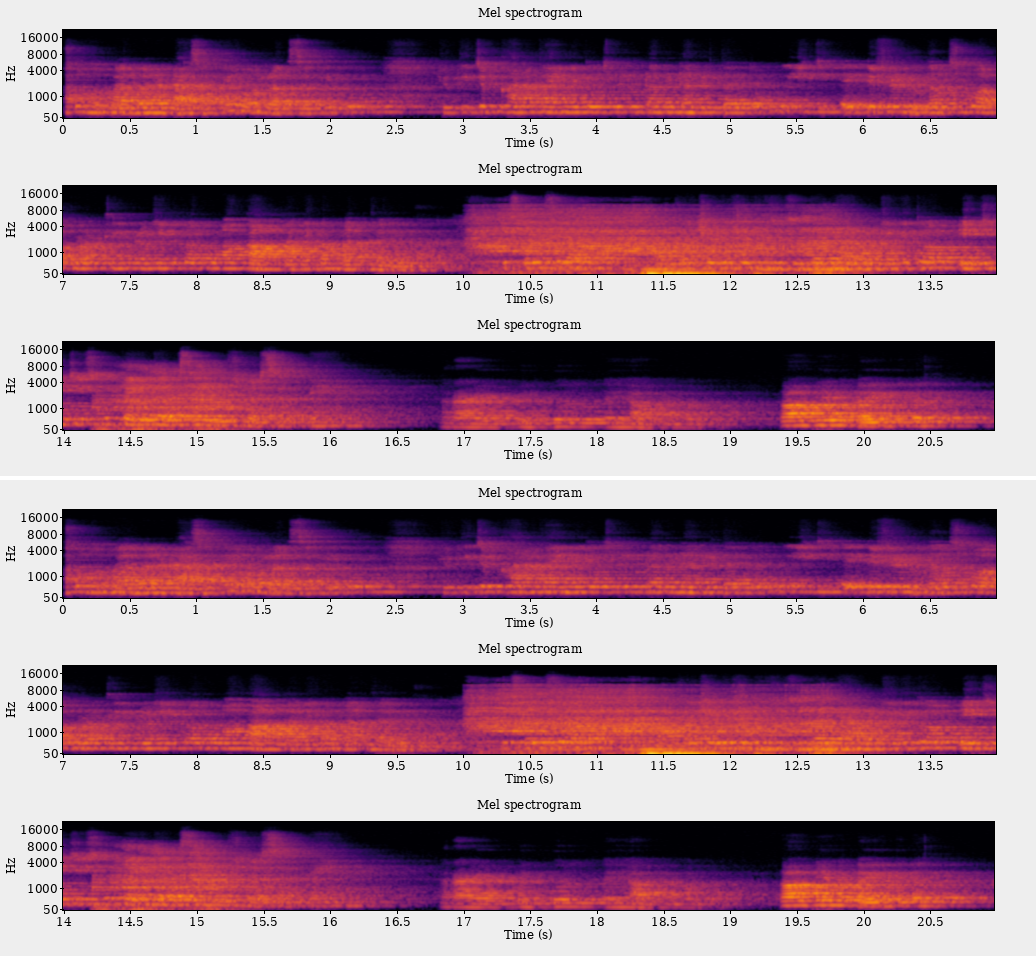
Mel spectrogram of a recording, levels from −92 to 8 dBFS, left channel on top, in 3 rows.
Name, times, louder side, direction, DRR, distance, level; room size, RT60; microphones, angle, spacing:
voice 1, 0.0-16.1, left 1 dB, 75° left, -6 dB, 0.5 m, -25 dB
sound 1, 9.3-9.4 10.0-13.2 14.2-15.1, equal, 80° right, 0.7 m, -18 dB
voice 2, 16.8-18.8 19.4-20.5, equal, 20° right, -5 dB, 0.6 m, -23 dB
3.2 x 3.1 x 3.1 m, 2.4 s
head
